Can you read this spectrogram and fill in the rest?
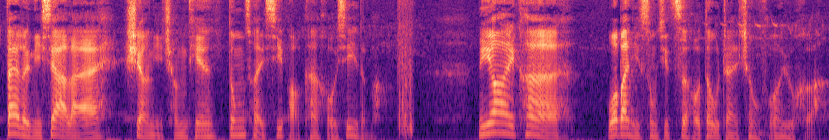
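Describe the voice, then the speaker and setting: Lilting, teasing, lordly young prince. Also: male voice, medium pitch, very animated, normal speed, a bit bright, a little hiss or hum. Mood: teasing, mock scolding. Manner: drawling, mocking, lordly. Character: languid, teasing young immortal prince scolding his servant. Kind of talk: Chinese audio drama acting.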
